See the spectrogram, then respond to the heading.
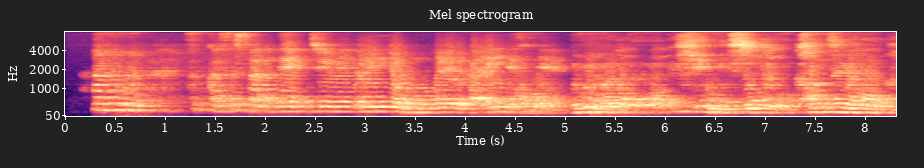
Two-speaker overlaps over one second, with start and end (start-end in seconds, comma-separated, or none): none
